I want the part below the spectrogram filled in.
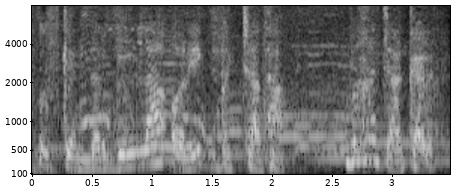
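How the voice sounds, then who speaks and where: A woman's voice: medium pitch, lively intonation, a little slow, distant mic, over loud music. A woman narrating a scripted cartoon story as the storyteller.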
